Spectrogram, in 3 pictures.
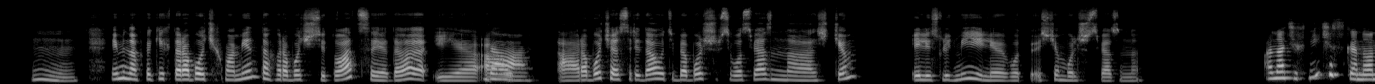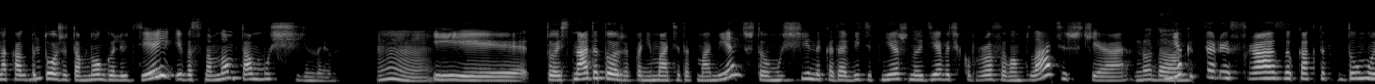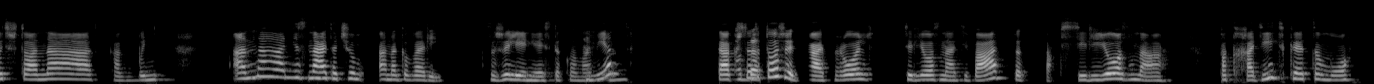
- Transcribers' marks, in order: tapping
- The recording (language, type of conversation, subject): Russian, podcast, Как меняется самооценка при смене имиджа?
